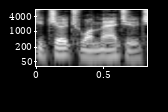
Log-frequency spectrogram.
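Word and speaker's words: يأجوج ومأجوج: The invasion of the Gog and Magog, Gog and Magog pronounced Yajuj wa Majuj in Arabic.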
